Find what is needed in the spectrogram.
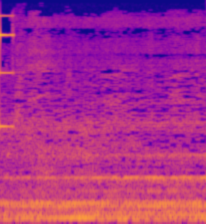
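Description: Low, steady rumbling drone with sustained held tones, a dark ambient film score.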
